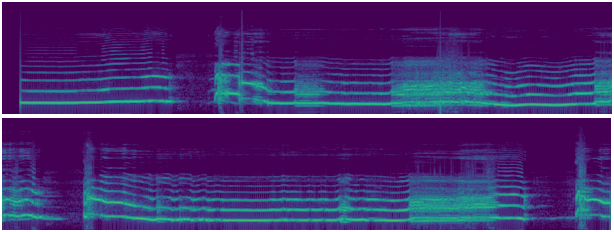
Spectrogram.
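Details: A female pet dog named Lola howling in the morning: long sustained tonal howls with stacked harmonics, gliding and wavering in pitch, broken by brief pauses and rougher, noisier yowling passages.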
